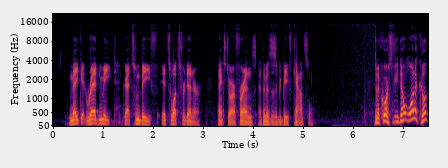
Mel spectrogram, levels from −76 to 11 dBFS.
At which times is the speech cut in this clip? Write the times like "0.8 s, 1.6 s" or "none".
none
